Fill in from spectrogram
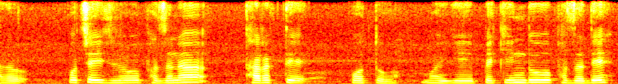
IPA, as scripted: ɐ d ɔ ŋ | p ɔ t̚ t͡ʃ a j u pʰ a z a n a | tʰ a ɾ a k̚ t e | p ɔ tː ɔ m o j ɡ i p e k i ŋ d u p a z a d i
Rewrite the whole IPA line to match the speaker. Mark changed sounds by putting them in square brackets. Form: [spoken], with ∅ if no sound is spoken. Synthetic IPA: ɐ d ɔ [∅] | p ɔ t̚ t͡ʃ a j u pʰ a z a n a | tʰ a ɾ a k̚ t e | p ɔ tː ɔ m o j ɡ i p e k i ŋ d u [pʰ] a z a d [e]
